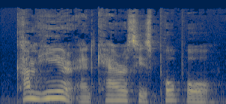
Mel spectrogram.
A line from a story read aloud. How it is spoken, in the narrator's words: he exclaimed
